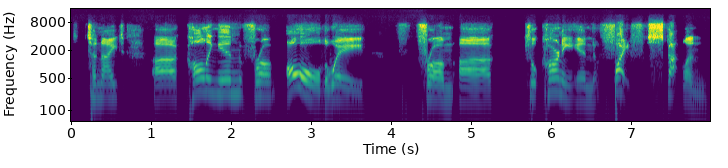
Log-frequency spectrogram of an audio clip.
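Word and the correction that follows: Kirkcaldy: Did I say that right, Mr. Green? – Kilkaldy.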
